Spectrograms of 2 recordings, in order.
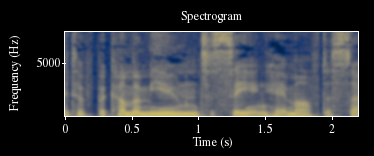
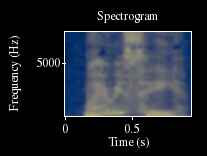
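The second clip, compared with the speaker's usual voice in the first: hushed worry; 5 semitones higher, 6 dB quieter than usual. Acted. Worried inner thought.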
